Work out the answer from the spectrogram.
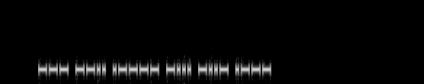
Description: Morse code, heard as a keyed tone, about 46 wpm, 700 Hz. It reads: OZ1BXJ
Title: DXCC-100 Call Signs - 6 Characters - Repeated 3x - 45wpm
